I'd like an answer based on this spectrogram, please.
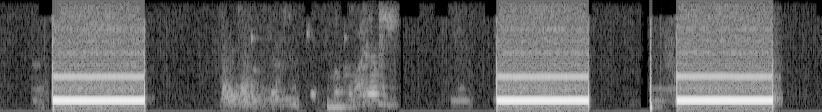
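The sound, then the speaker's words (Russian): Telephone line tones while a call is being transferred: three steady, loud beeps of about a second each, the last two close together, with faint muffled sounds in the gap after the first. “Сейчас переключу вас на Анну.”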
